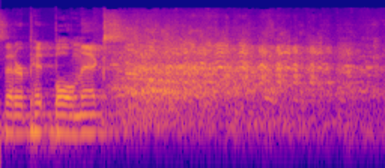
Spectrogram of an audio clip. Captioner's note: audience laughing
